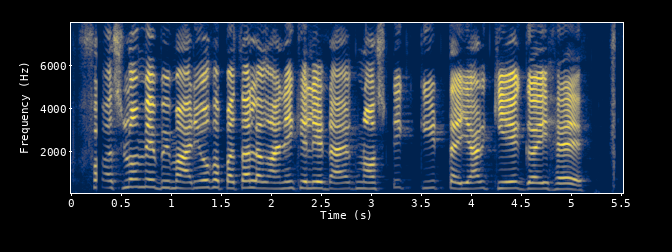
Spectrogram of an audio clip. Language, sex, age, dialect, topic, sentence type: Hindi, female, 18-24, Marwari Dhudhari, agriculture, statement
